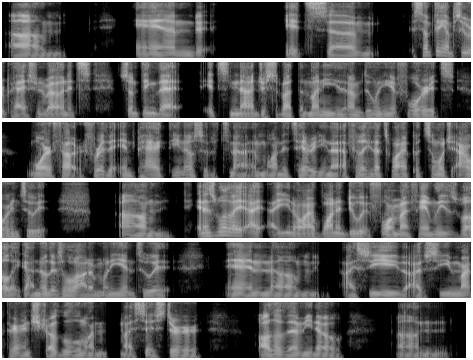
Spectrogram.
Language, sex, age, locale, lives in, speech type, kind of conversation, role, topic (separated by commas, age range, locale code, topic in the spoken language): English, male, 20-24, en-US, United States, conversation, advice, user, How can I manage work and family responsibilities so I don't feel overwhelmed and can sleep better?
